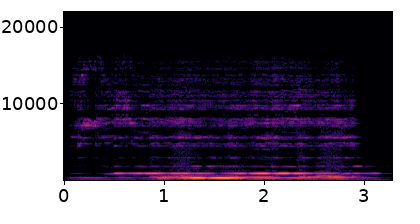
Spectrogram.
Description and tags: Tono Corto Agudo-02
bohemia glass glasses wine flute violin jangle tinkle clank cling clang clink chink ring
clink, glass, ring, bohemia, tinkle, violin, jangle, chink, flute, wine, cling, glasses, clang, clank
